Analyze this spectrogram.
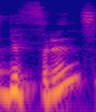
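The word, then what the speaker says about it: différance: it is pronounced as difference there is no difference between how we pronounce difference and difference I'm just pronouncing it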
